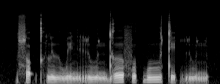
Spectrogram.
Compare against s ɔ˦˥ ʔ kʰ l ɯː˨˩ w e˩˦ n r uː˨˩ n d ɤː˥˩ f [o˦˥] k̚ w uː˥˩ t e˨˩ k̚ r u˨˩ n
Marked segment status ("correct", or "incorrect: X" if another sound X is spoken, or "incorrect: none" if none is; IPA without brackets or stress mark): correct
